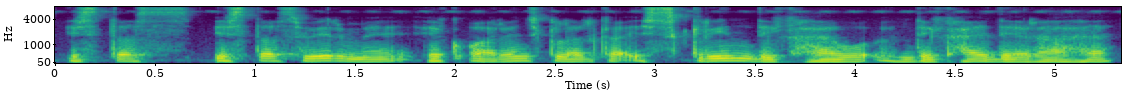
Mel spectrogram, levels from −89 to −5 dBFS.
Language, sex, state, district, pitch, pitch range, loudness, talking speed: Hindi, male, Delhi, New Delhi, 115 Hz, 105-125 Hz, -15 LUFS, 180 wpm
